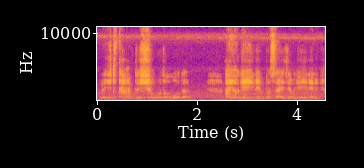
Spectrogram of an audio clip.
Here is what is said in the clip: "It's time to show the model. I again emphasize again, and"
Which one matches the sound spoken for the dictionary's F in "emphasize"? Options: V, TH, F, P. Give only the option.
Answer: P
